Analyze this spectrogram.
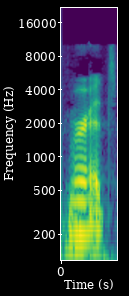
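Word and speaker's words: Moretz: There's a good okay, it's a decent a decent sketch where um, Chloe Grace Mertz is that how you say her name? – Moritz.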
